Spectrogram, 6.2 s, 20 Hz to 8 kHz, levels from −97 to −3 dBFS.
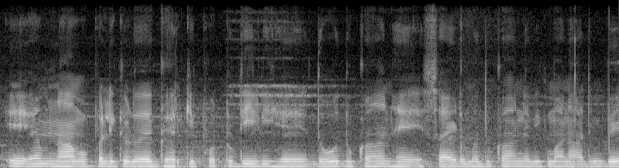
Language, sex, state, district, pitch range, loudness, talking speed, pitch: Marwari, male, Rajasthan, Churu, 110-120 Hz, -18 LUFS, 220 wpm, 115 Hz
